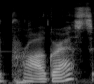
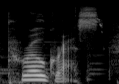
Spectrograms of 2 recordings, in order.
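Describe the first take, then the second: First: "progress" as PRAH-gress; noun stress on first syllable. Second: "progress" as pro-GRESS, long O; verb stress on second syllable. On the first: Teacher voicing a learner's question, "progress" stressed on PRAH. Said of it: "that's when we say progress". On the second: Teacher voicing a learner's question, "progress" stressed on GRESS. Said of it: "when I need to say progress". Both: Shown as a demonstration.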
